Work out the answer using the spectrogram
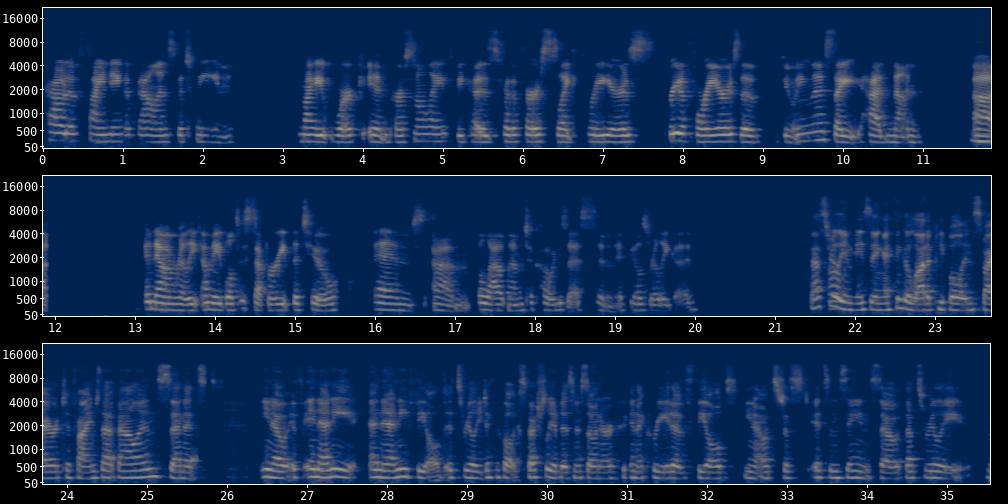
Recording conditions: video call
